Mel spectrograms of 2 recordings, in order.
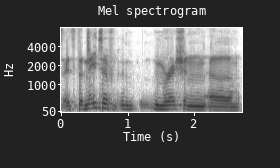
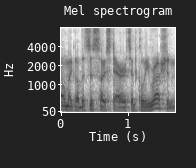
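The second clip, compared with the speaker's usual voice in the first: normal talking voice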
